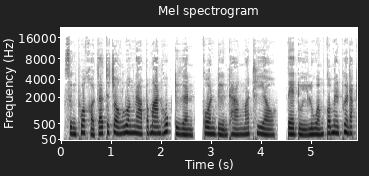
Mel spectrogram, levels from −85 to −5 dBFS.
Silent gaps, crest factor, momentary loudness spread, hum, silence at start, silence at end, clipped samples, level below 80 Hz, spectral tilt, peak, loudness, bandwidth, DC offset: 2.22-2.27 s, 2.68-2.82 s, 4.34-4.51 s; 12 dB; 4 LU; none; 0.1 s; 0.05 s; under 0.1%; -44 dBFS; -7.5 dB/octave; -4 dBFS; -17 LUFS; 14 kHz; under 0.1%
